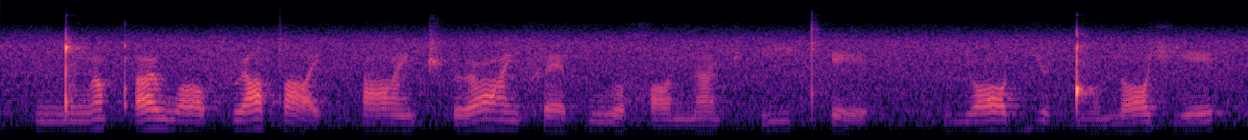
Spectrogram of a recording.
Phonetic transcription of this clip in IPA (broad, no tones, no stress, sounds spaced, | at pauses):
ŋ͡ǃ ũ qʼ ɵ w ɔ f ɵ tˤ e | ʕ ẽ t͡ʃʼ ɵ ʕ ĩ f ɛ p u χ ɔ n ã t͡ʃʼ i cʰ e | ʎ ɔ bʲ ɵ ɡ͡ǃ ɛ̃ n ɔ fʲ e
